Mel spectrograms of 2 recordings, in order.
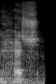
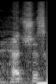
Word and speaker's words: Heche: kind of subplot with Anne Heche Stephanie pronounced it hatches character where Julie that's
